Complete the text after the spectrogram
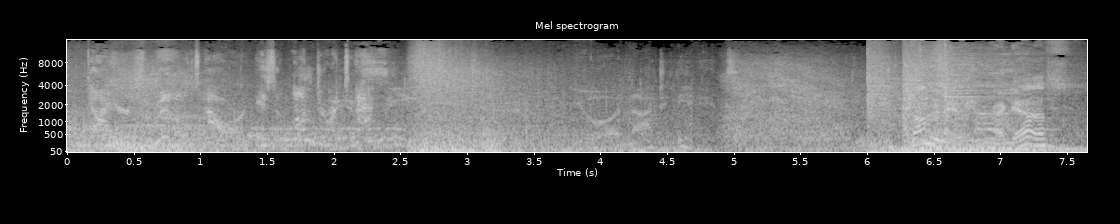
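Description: Blows and impacts clash in a fight.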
